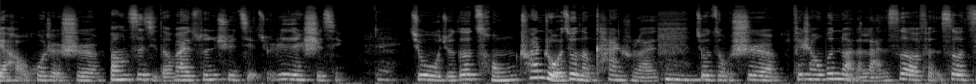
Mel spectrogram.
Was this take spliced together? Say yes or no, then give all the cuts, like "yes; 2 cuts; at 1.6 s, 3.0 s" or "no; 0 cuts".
yes; 2 cuts; at 3.6 s, 6.6 s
